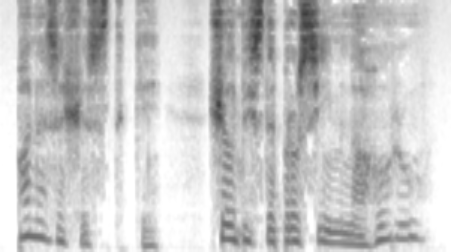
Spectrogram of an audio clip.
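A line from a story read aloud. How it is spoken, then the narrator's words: Secretive, excited whisper. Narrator (Czech): zašeptá, jako by to bylo tajemství nebo nějaká senzační novinka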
